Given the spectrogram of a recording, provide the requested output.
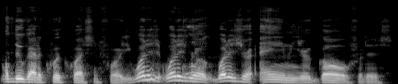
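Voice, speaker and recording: A man's voice: fairly low pitch, sing-song, quick pace, warm tone. A man calling in to a livestream, rambling and stammering as he argues. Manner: rambling, stammering, repeats words. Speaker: caller. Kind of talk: casual argumentative chat.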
